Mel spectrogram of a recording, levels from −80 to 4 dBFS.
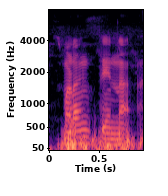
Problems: constant background noise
